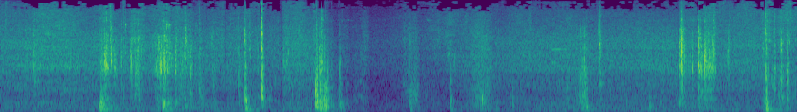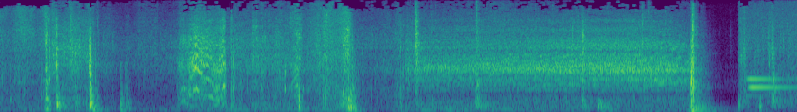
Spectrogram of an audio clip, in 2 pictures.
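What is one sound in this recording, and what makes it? Bags thump down onto a car's floor.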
